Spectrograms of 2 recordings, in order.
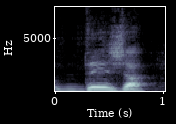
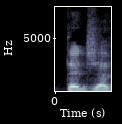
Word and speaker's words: déjà: modifie la prononciation c'est le mot déjà qui perd son son et donc au lieu de dire tu es déjà venu on va dire tjà venu tujà venu déjà se transforme en D et enfin dans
